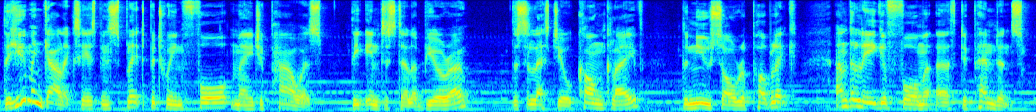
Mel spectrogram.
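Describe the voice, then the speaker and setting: A man reading scripted science fiction lore as a solemn, measured narrator. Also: mid-range voice, expressive, fairly bright tone, faint music behind. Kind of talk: scripted dramatic sci-fi narration.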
